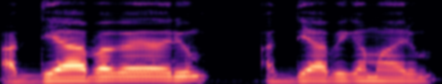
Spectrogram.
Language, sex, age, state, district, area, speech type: Malayalam, male, 18-30, Kerala, Kozhikode, urban, spontaneous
